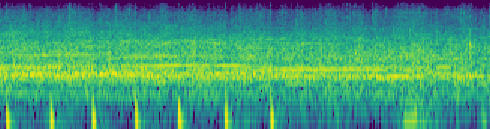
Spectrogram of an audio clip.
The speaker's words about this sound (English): Clap your hands till they hurt a little bit. Shout a little bit till your voice cracks.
